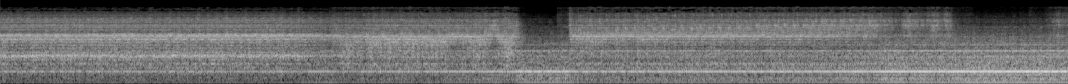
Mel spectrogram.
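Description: Metal lathe turning a PB1 phosphor bronze valve spindle, with a steady whine from the lathe's drive and the hiss of the tool cutting. The cutting sound drops out for about half a second around five seconds in, then carries on.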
